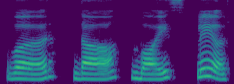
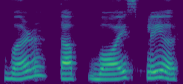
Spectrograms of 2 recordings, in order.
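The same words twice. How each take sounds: First: Even slower repeat; slow model question. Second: Slow model question. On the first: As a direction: drag it out for the class. (और भी धीरे दोहराना) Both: Shown as a demonstration. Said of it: "model question".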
